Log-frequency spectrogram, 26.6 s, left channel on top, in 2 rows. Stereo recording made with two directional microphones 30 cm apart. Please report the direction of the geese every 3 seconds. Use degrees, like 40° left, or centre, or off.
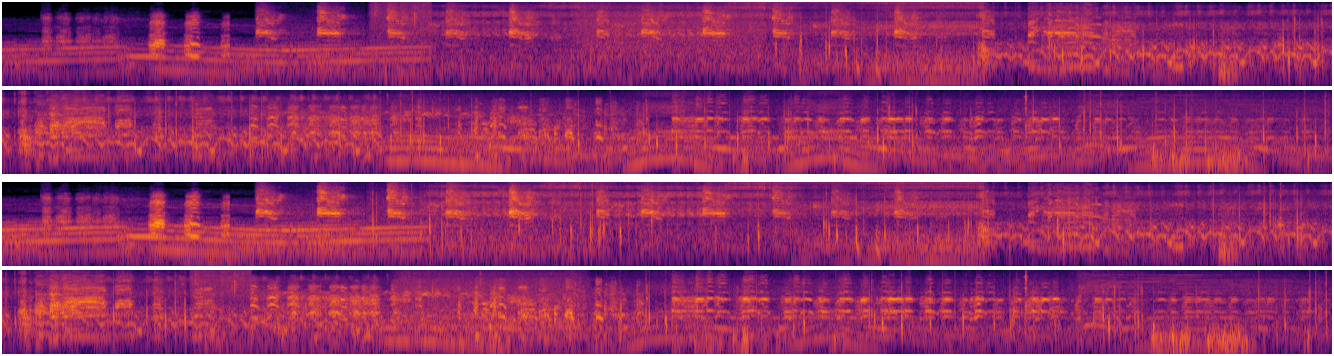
20° right, 20° right, 10° left, 20° left, 10° right, 20° right, 20° right, 20° right, 20° right.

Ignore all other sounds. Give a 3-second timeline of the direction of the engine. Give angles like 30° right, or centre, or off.
50° right, 30° right, 10° right, 10° left, 20° left, 30° left, 40° left, 50° left, 50° left.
